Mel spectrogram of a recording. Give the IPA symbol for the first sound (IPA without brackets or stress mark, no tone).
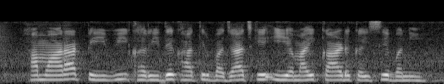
h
